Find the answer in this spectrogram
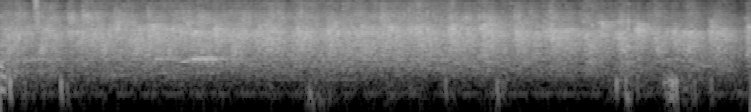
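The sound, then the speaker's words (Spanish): A church audience applauds because the church owes not a cent, in a steady, dense wash of clapping that holds at an even loudness for several seconds, with faint voices mixed in beneath the claps. “Dele un, dese un aplauso, dese un aplauso.”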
